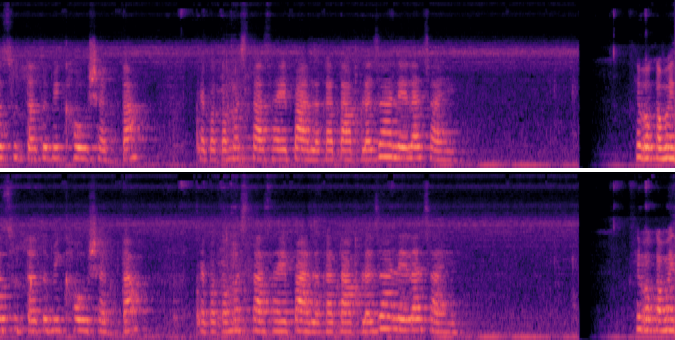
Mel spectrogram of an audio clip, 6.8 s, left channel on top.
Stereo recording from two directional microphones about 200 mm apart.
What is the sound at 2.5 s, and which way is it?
A woman's voice, 40° left (ahead or behind).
